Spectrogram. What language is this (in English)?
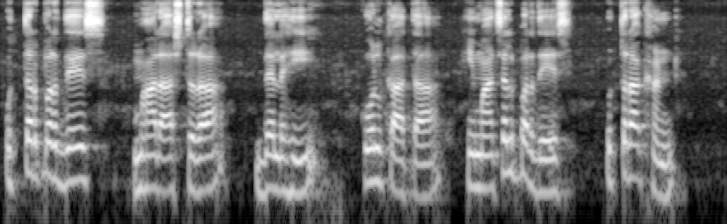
Urdu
